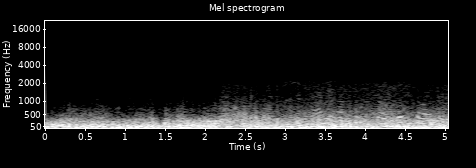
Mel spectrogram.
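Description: Strong wind rushes and buffets loudly against a microphone high in the open air.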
